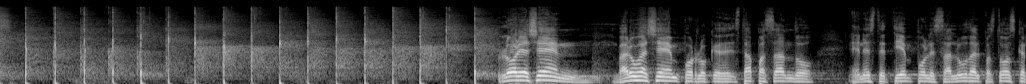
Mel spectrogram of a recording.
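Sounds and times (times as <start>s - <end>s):
audience applause: 0.0s - 4.9s
speech: 5.0s - 10.2s.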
